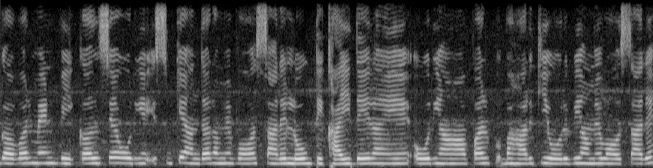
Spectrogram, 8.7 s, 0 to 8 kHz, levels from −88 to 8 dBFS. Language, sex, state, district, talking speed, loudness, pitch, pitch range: Hindi, female, Chhattisgarh, Raigarh, 165 wpm, -15 LUFS, 235 Hz, 230-240 Hz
